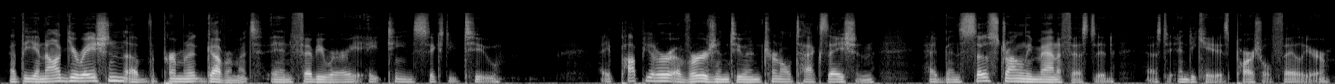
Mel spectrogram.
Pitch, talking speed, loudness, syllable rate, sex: 125 Hz, 130 wpm, -19 LUFS, 5.2 syllables/s, male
